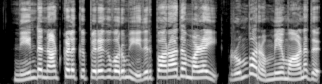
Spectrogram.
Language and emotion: Tamil, happy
